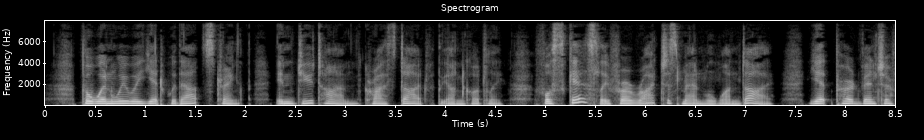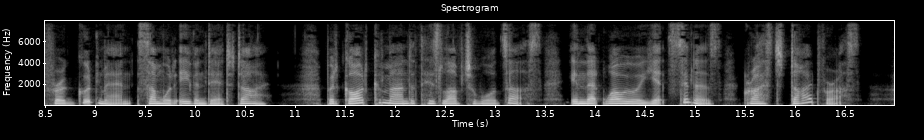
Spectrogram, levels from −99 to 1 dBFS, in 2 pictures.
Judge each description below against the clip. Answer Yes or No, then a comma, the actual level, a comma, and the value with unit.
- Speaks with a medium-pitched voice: Yes, medium, 180 Hz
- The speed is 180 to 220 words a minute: Yes, average, 190 wpm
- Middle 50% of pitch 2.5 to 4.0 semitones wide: Yes, average, 3.5 semitones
